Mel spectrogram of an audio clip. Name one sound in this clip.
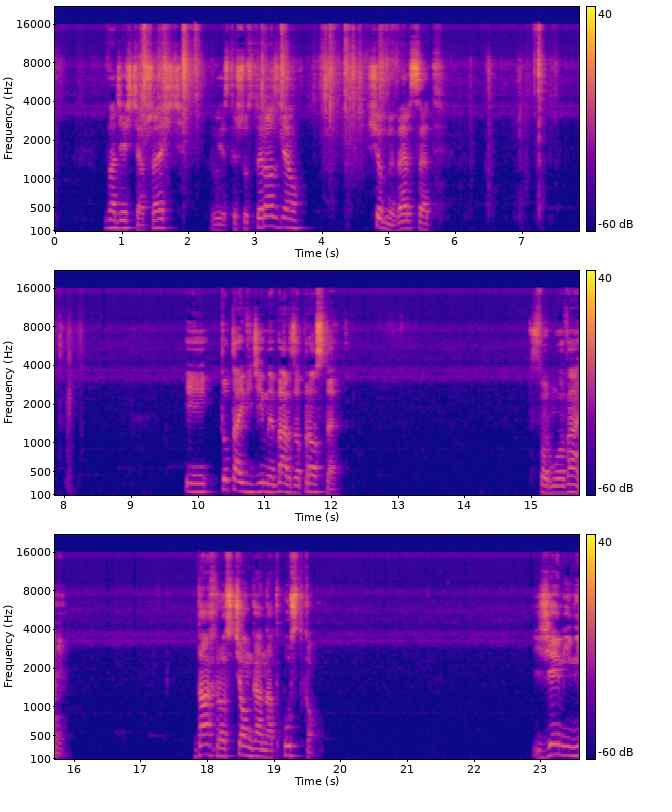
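A man speaks calmly and close to the microphone, in short bursts with pauses.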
